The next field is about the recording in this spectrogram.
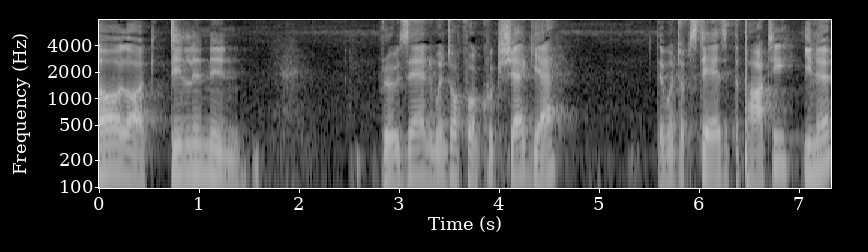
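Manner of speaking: relaxed British accent. Asked about south african slang, the speaker gives an example of its use: british accent. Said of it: "but that's a British accent".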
